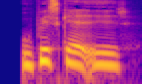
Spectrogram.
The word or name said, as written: ubeskadiget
